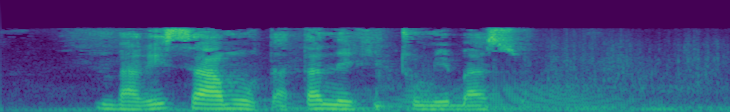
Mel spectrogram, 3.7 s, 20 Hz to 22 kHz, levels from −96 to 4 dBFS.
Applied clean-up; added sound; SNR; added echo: none; Aircraft; 16 dB; none.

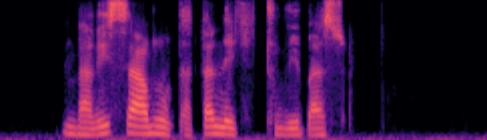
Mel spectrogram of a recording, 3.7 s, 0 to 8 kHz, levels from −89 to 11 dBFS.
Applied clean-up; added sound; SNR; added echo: neural diffusion model UNIVERSE++.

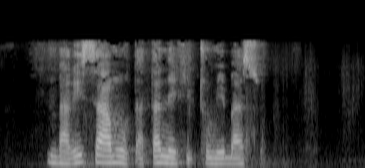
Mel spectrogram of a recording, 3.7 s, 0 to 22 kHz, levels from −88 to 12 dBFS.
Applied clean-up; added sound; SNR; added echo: neural separator model SepFormer DNS4.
